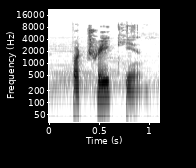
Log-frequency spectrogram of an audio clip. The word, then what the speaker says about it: Batrachian: 那么这个词啊，在这个托福考试当中或者是雅思考试当中这个阅读当中很常见啊，它呢读作 Batrachian， OK，拼成 B-A-T-R-A-C-H-I-A-N Batrachian，这个词就是形容词，叫做蛙类的或者叫无尾两栖类的。作为名词呢，指的就是无尾两栖类的动物。 OK，接下来来看一个词组 Batrachian position 啊， position P-O-S-I-T-I-O-N 这个词啊，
